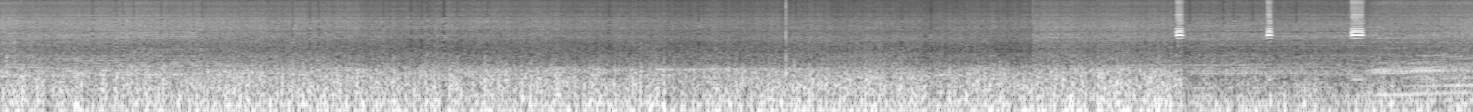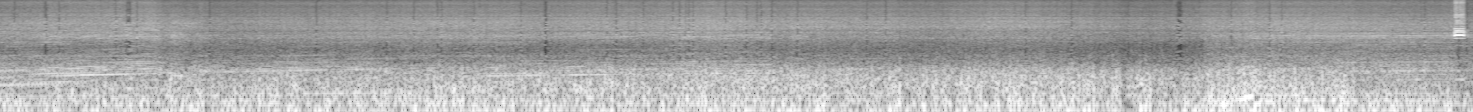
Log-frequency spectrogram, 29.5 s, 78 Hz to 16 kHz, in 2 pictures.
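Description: Subaru BRZ / Toyota GT86 flat-four engines running hard alongside each other under heavy wind and road rumble on the car-mounted microphone. About halfway through, three short high beeps about a second apart, then the engine note climbs in steps as the cars accelerate through the gears, and again near the end.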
